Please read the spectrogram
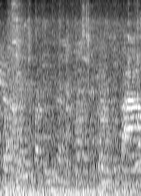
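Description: Indistinct voices over a steady low background hum, with a short pitched call near the end.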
